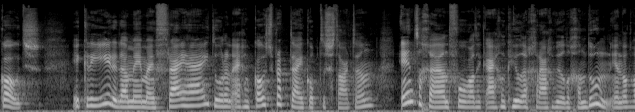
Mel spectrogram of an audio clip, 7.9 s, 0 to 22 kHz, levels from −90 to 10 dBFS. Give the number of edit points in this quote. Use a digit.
1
